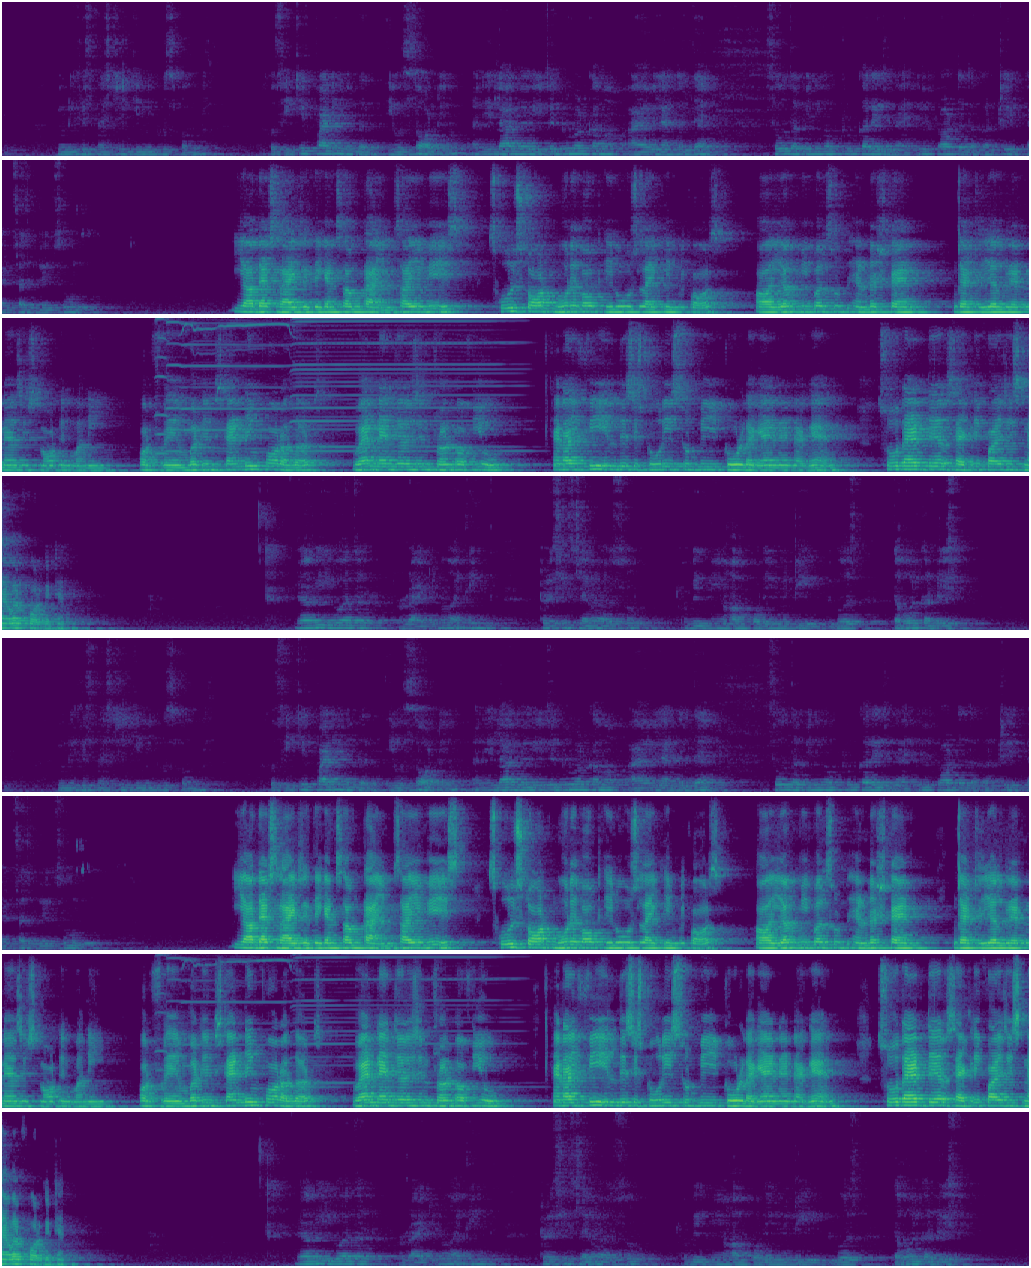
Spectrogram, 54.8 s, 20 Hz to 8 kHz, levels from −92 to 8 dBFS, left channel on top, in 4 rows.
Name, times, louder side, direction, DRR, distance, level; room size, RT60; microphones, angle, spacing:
voice 1, 0.7-2.7 3.6-14.8 44.6-44.7 45.0-46.0 46.3-47.6 48.2-49.6 50.1-52.5 53.0-53.8, equal, 70° left, 5.3 m, -50 dB
voice 2, 16.8-19.8 20.2-23.3 23.7-26.0 26.4-28.8 29.2-31.6 32.1-34.1 34.7-38.6 39.1-41.9, right 3 dB, 85° right, 0.7 m, -23 dB
Harmonica, 29.4-34.4, left 5 dB, 20° left, 0.8 m, -47 dB
12.0 x 11.5 x 9.0 m
head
